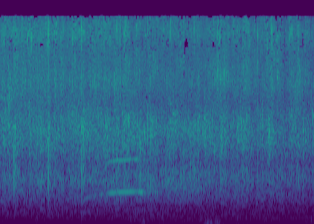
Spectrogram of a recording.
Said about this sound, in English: Clap your hands real good all over the house.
